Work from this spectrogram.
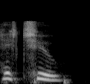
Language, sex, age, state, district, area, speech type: Kashmiri, female, 18-30, Jammu and Kashmir, Kulgam, rural, read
